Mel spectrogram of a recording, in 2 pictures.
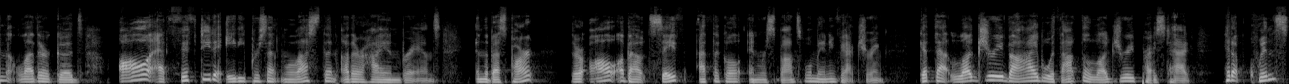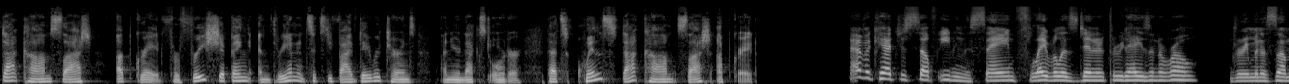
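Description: From 2.57 to 4.23 s there are scattered short gaps: roughly four small dropouts, none much over 30 ms, each one patched by stretching the sound just before it. You hear brief ticks and little smears, but the speech stays clear.

Right after "the best part", from 5.77 to 5.96 s, it turns into repeated packet loss (robotic sound). There are three holes in quick succession, about 54 ms filled in all and covering over a quarter of that short span. It goes choppy, with pieces missing, just before "about safe ethical and".

Scattered short gaps come back from 10.69 to 12.83 s, running up to "slash upgrade for free". This time there are roughly seven, about 100 ms patched in total. Again you get brief hiccups and smears.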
